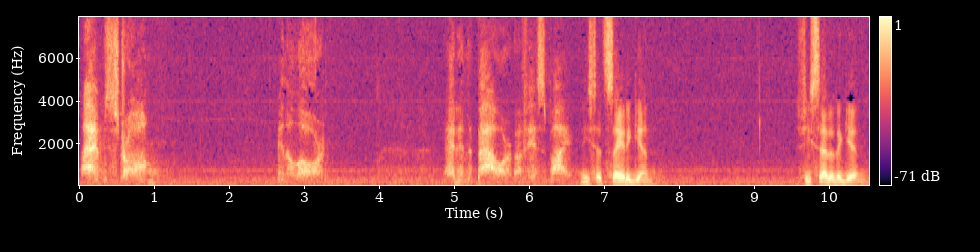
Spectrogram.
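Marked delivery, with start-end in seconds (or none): 0.0-6.6 weak, halting whisper with long pauses; faint, effortful whispered confession; soft whisper. Retold or imitated. 7.0-7.7 very soft, low voice; soft-spoken coaxing; gentle prompting. Retold or imitated. Minister coaching the whispering woman.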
